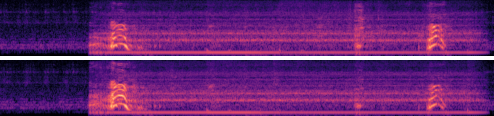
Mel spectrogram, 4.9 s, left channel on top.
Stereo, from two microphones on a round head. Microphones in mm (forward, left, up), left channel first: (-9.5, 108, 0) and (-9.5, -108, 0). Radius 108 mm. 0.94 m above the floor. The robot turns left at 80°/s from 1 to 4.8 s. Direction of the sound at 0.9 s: 40° right (ahead or behind).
